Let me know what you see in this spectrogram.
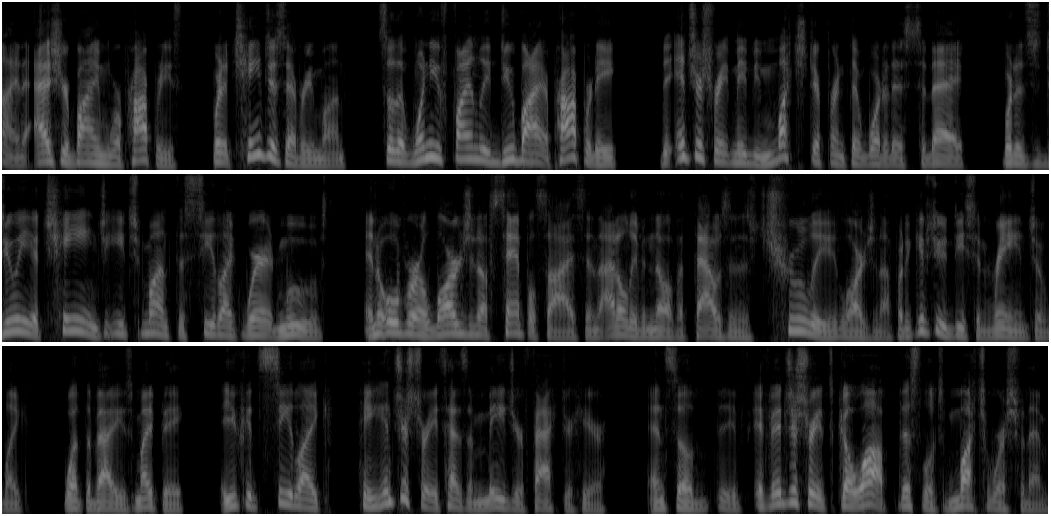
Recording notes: This was a live class recorded.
